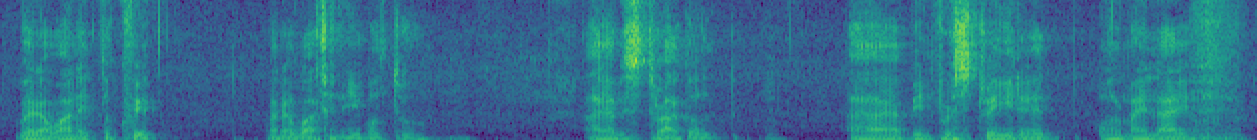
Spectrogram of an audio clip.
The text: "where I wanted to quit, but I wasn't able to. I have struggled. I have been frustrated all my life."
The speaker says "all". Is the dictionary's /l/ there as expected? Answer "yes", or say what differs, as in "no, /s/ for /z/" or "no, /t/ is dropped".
yes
